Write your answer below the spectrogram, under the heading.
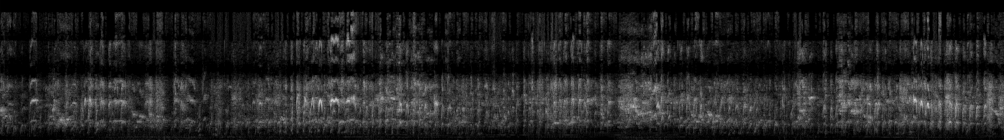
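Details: Pet budgerigars, likely a colony, chattering together: a dense, continuous wash of high scratchy warbles and chirps with no pauses, overlapping voices throughout.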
